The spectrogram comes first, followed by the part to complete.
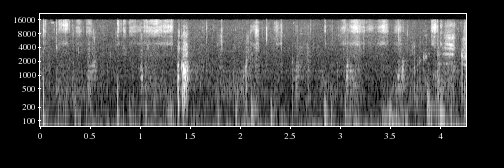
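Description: Faint footsteps on a dirt trail strewn with dry leaves, irregular scuffing steps with one sharper click about a second and a half in.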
